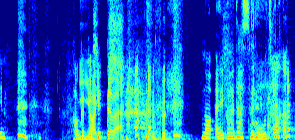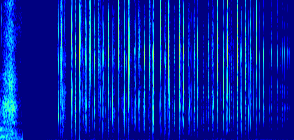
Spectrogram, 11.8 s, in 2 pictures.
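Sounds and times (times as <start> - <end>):
speech: 0.0 - 6.2
laughter: 1.7 - 3.8, 5.0 - 6.0
spray paint can hissing: 7.0 - 11.7.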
